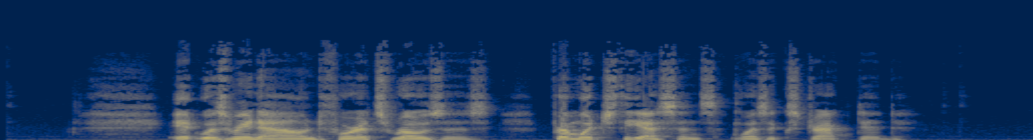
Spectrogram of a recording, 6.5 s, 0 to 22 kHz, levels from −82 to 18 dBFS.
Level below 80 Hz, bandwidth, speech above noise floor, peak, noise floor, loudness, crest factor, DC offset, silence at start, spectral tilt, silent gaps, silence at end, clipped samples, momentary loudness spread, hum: -56 dBFS; 15.5 kHz; 47 dB; 0 dBFS; -64 dBFS; -16 LUFS; 18 dB; under 0.1%; 0.55 s; -4 dB/octave; none; 0.85 s; under 0.1%; 18 LU; none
